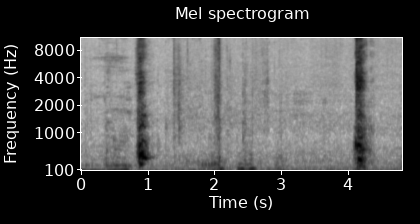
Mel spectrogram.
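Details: Cat with a strange, apparently painful cough: two harsh, abrupt hacking bursts with weaker catches between them and no voice, a dry cough.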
